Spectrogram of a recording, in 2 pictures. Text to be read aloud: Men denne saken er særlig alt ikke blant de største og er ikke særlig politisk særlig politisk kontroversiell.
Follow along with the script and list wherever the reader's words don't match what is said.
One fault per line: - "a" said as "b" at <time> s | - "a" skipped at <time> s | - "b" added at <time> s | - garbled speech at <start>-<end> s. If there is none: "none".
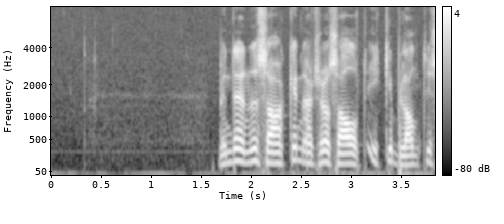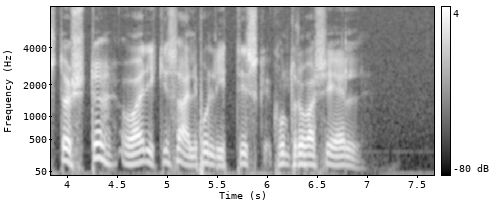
- "særlig" said as "tross" at 2.7 s
- "særlig politisk" skipped at 6.0 s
